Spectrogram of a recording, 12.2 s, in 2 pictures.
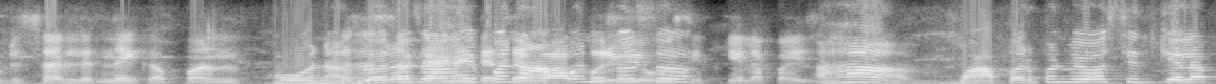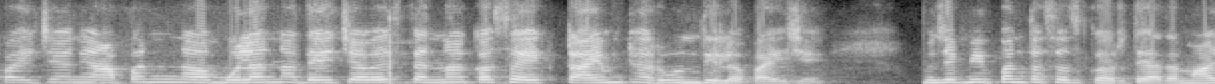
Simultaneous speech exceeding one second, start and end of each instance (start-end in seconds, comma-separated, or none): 1.7-3.4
